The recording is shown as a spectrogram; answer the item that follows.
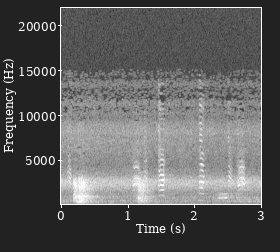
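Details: Albino zebra finch chick with two loud, nasal, honk-like calls about a second apart, followed by softer, thinner calls; quiet indoor hiss behind.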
